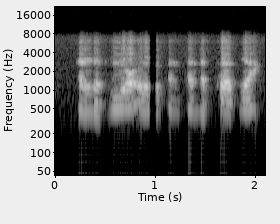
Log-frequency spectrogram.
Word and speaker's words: Louvre: Okay, so in 1794, and I hope I say this right, the Louvre opens in the public. Now, how do you say that? It's in France. The Louvre. It's the Louvre.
